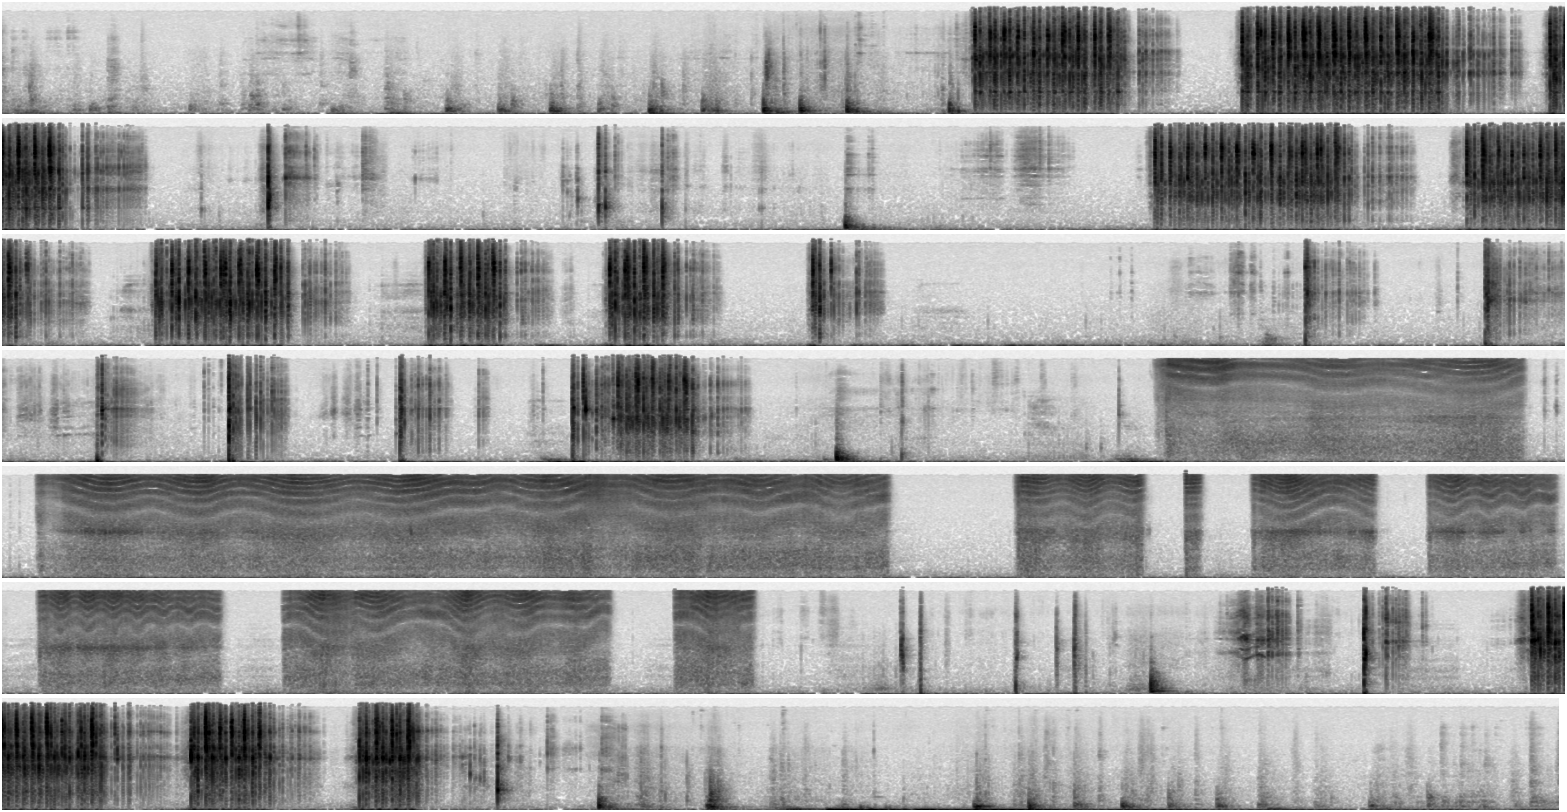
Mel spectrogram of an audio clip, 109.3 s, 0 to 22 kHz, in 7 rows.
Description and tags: shaking a can of paint in spray, uncovering a cap, spraying.
Recorded with TLM103.
Hope it'll be usefull
aerosol, farba, graffiti, paint, spray, spraycan, spreyu, w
